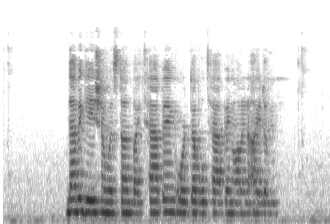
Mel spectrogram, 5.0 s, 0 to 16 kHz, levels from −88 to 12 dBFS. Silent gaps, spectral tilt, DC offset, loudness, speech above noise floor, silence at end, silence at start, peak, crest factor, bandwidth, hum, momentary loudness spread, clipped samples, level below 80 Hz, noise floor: none; -6.5 dB/octave; under 0.1%; -17 LUFS; 30 dB; 0.25 s; 0.15 s; -2 dBFS; 16 dB; 7.2 kHz; none; 10 LU; under 0.1%; -46 dBFS; -46 dBFS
